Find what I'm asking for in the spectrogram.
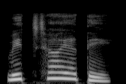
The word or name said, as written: ವಿಚ್ಛಾಯತೆ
